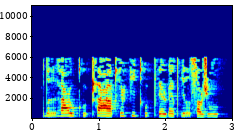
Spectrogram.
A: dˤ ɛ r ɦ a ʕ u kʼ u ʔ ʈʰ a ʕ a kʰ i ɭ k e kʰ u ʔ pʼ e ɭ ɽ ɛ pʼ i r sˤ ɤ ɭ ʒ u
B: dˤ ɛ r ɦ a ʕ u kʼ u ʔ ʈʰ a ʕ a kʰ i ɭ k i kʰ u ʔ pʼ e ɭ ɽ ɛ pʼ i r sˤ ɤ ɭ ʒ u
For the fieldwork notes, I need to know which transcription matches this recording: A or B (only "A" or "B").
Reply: B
